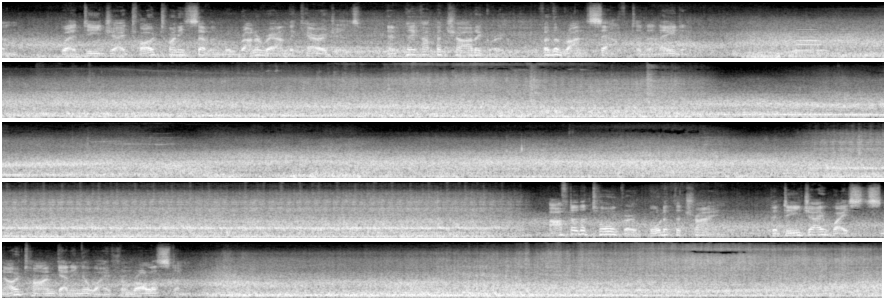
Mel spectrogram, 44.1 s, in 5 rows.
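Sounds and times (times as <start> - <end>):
train wheels rumbling on rails: 0.0 - 7.1, 9.1 - 16.2, 25.5 - 33.4, 38.6 - 44.0
locomotive engine drone: 0.0 - 16.8, 24.7 - 34.5, 38.2 - 44.0.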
